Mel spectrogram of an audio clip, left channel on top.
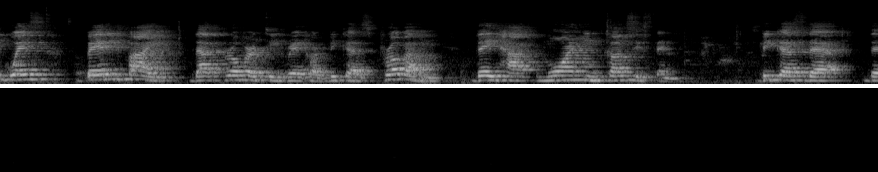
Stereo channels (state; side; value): silent; right; 56 dB below the other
